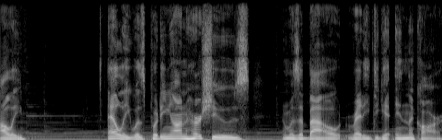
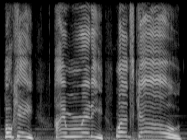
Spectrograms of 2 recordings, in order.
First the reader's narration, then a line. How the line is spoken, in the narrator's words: shouted Ollie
